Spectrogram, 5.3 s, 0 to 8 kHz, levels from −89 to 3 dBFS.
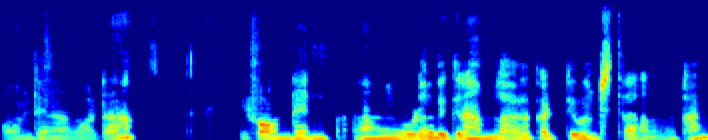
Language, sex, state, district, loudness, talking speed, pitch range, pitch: Telugu, male, Telangana, Nalgonda, -26 LUFS, 115 wpm, 125-135 Hz, 130 Hz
